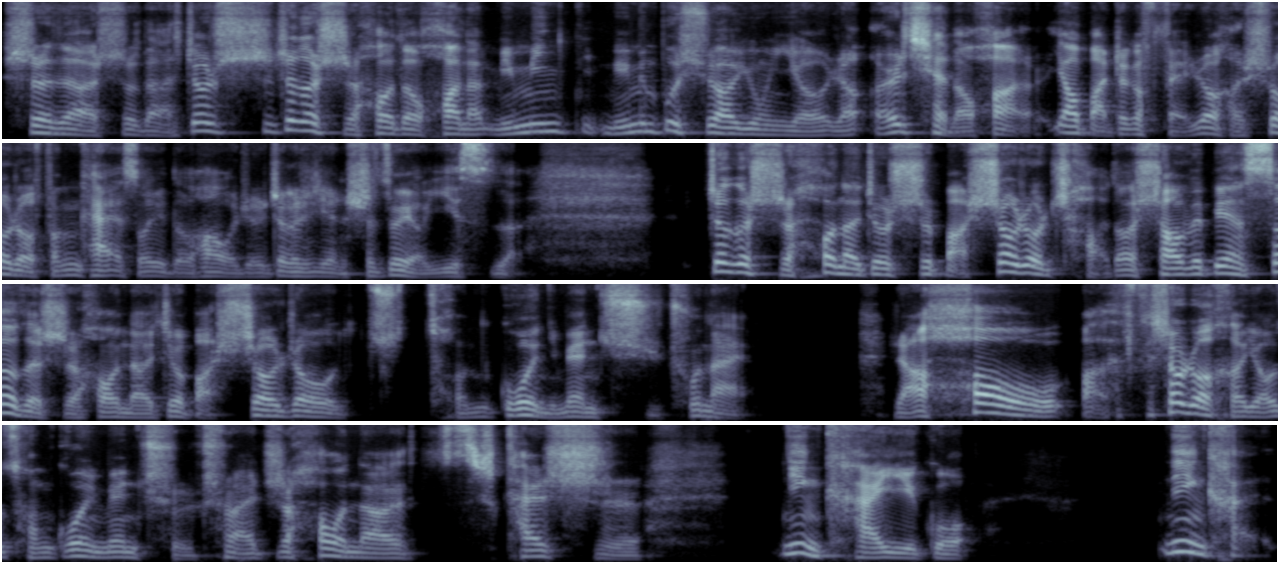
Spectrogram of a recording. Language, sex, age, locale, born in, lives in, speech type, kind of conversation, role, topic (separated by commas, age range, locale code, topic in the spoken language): Chinese, male, 25-29, zh-CN, China, United States, conversation, podcast, guest, 你家里有没有代代相传的拿手菜可以和大家分享？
